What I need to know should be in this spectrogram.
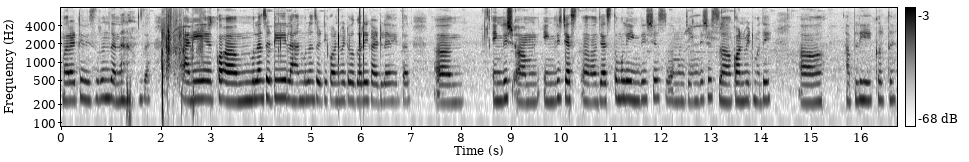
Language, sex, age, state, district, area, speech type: Marathi, female, 45-60, Maharashtra, Amravati, rural, spontaneous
